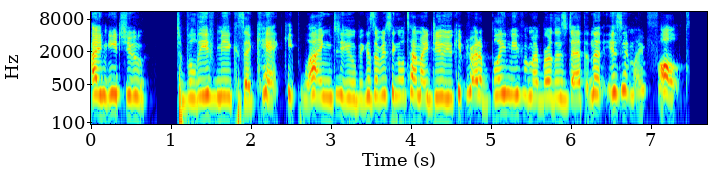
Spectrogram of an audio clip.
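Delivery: mock sobbing plea. Retelling a scene where someone bear-hugs her; imitating sobbing. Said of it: "I'm like sobbing".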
